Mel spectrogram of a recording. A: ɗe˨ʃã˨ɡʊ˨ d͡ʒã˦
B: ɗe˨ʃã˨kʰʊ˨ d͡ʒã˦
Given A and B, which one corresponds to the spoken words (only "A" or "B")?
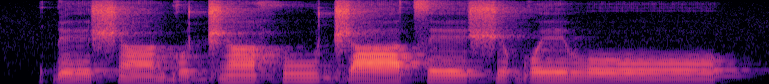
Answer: A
